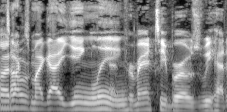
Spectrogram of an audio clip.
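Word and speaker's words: Yuengling: Yingling. Yingling. He's saying it like it's a first and last name. Ying and Ling. Yingling. So I talked to my guy Yingling.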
